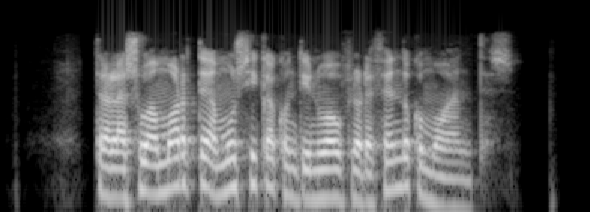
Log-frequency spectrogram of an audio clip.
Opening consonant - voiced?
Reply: no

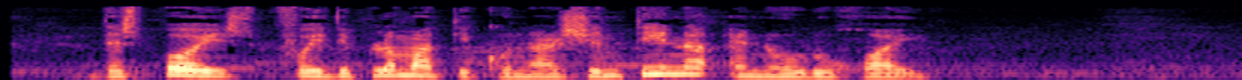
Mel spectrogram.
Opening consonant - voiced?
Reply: yes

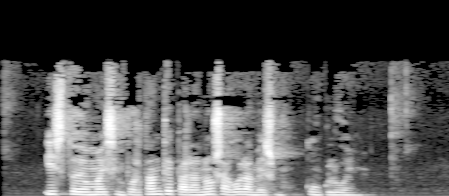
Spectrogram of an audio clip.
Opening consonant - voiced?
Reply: no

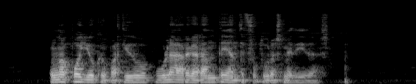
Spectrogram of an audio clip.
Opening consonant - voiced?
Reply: yes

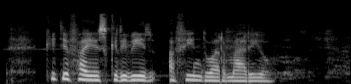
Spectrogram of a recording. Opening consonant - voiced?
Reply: no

